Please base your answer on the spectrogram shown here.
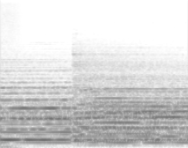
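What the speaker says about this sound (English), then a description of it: "I put halftime because actually halftime sounds like this with it." A halftime effect stretches an Arabic drill beat sample in FL Studio into a slowed, reverberant, washy melodic tone that plays steadily alone for about two seconds, shifting texture partway through.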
